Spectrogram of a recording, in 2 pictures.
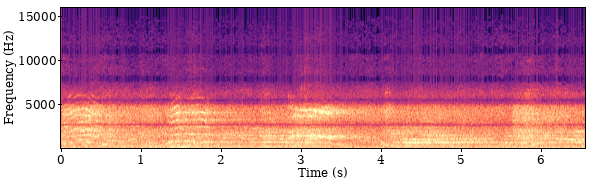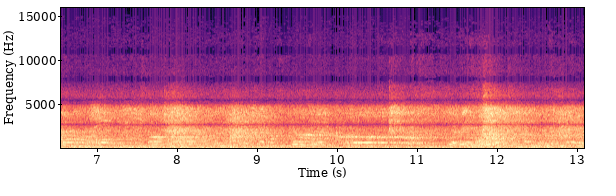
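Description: Indistinct voices of young children chattering and calling out across an indoor ice rink, with no clear words.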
